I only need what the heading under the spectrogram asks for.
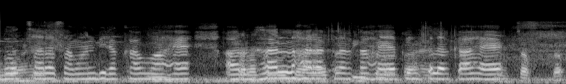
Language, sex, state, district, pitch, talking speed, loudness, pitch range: Hindi, male, Bihar, Katihar, 255 Hz, 190 wpm, -15 LUFS, 245-260 Hz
